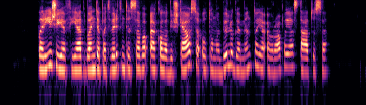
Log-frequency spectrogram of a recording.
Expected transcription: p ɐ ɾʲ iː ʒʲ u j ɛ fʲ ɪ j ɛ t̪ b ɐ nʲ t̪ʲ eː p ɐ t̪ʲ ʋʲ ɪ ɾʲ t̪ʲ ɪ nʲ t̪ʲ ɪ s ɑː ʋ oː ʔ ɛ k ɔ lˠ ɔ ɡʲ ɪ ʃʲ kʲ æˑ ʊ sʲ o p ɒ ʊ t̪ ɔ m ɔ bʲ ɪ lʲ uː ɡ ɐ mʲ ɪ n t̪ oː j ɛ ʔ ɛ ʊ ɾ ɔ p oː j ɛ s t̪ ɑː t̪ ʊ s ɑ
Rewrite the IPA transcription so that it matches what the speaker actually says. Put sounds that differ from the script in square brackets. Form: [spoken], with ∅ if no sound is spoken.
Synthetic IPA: p ɐ ɾʲ iː ʒʲ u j ɛ fʲ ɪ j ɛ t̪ b ɐ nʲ [d̪ʲ] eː p ɐ t̪ʲ ʋʲ ɪ ɾʲ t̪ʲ ɪ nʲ t̪ʲ ɪ s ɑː ʋ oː ʔ ɛ k ɔ lˠ ɔ ɡʲ ɪ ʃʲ kʲ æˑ ʊ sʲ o [ʔ] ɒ ʊ t̪ ɔ m ɔ bʲ ɪ lʲ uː ɡ ɐ mʲ ɪ n t̪ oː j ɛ ʔ ɛ ʊ ɾ ɔ p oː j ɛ s t̪ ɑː t̪ ʊ s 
